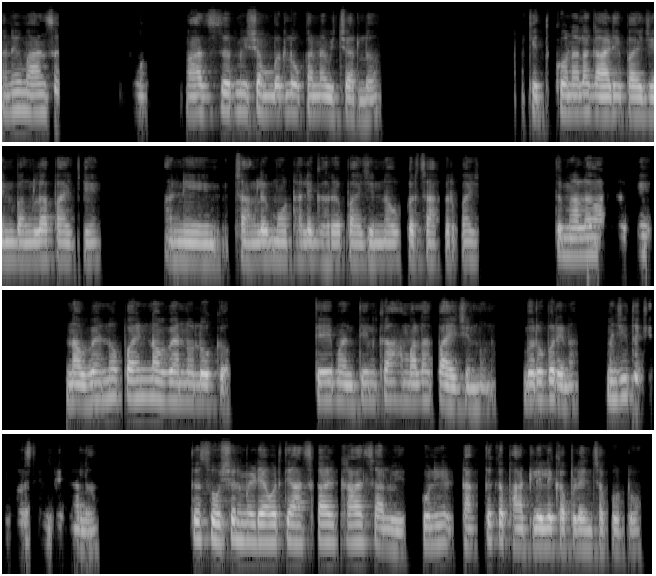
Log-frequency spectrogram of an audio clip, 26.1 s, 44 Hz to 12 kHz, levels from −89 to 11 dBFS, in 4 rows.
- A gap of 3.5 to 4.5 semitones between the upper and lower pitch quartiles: No, average, 3.0 semitones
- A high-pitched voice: No, medium, 140 Hz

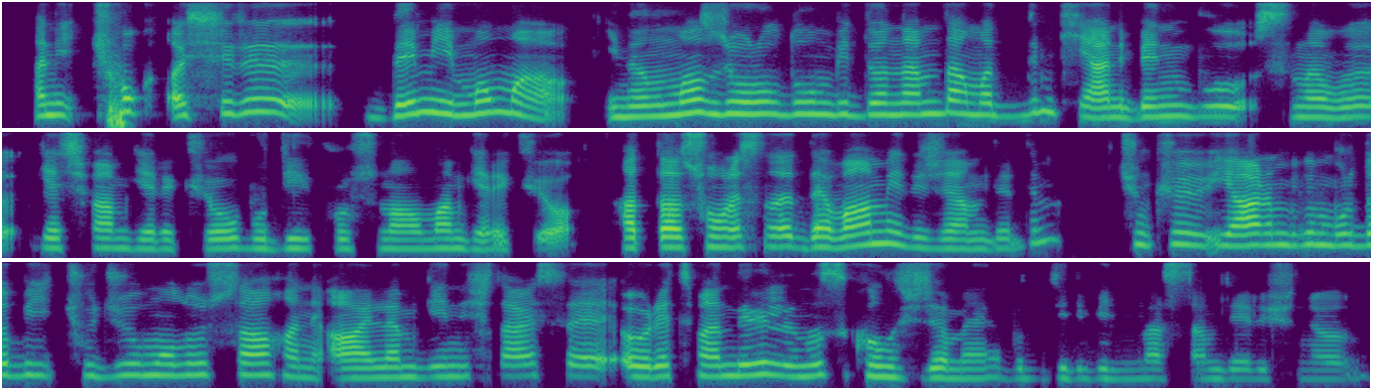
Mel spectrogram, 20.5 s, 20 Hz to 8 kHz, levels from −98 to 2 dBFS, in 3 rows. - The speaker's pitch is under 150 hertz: No, high, 210 Hz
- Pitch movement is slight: No, average, 4.5 semitones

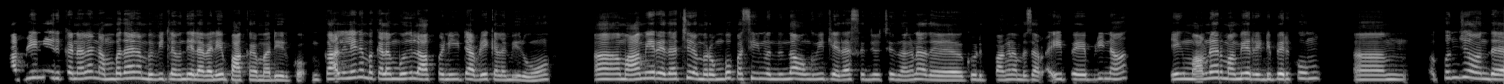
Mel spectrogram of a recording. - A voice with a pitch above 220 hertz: Yes, high, 245 Hz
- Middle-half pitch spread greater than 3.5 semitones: No, average, 2.7 semitones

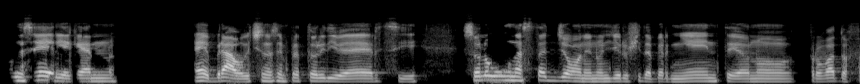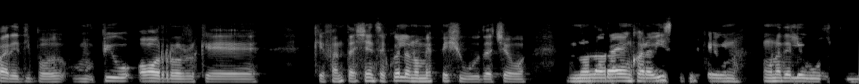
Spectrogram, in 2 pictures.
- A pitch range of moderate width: No, narrow, 2.3 semitones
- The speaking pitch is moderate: Yes, medium, 145 Hz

